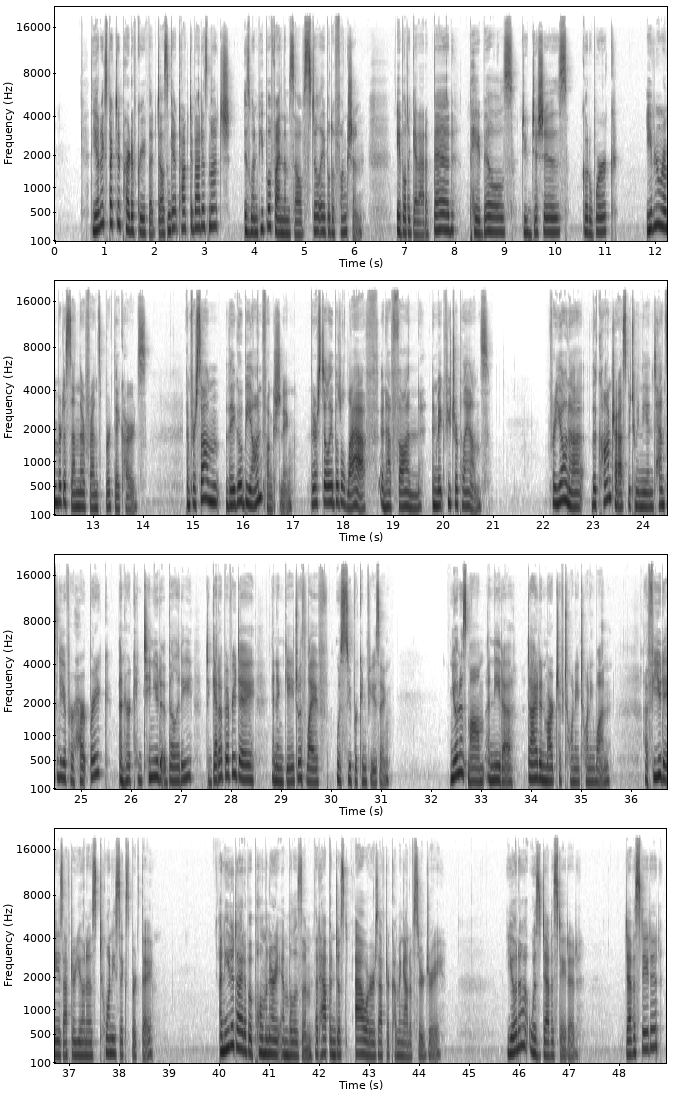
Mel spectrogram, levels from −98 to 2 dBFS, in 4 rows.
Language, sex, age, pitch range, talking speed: English, female, 30-49, 190-240 Hz, 150 wpm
